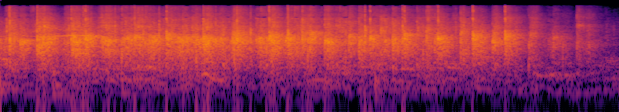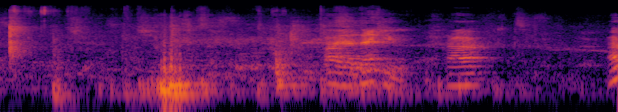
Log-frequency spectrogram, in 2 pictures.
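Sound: audience applause and clapping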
